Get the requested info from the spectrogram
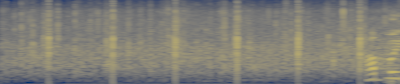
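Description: Audience applause, many hands clapping in a steady dense patter, with a man's voice over a microphone starting again near the end.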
